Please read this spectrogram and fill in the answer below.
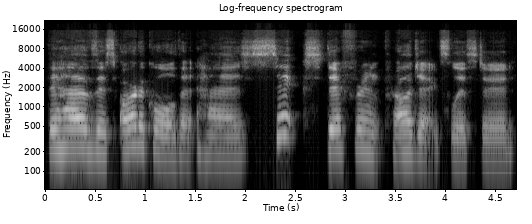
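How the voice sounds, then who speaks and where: A woman's voice: medium pitch, takes it slowly. A woman hosting a casual live electronics demo, chatty and enthusiastic as she explains hardware. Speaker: host of an electronics prototyping livestream.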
